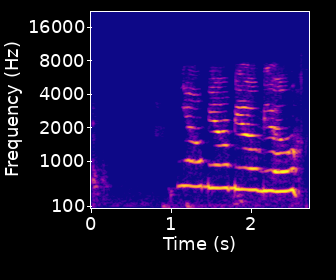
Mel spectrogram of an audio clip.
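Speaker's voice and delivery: high cat meows. Pretend. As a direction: meow like a kitten. Mimics cat.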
